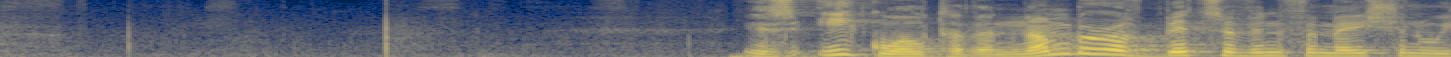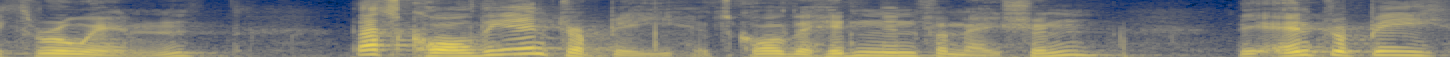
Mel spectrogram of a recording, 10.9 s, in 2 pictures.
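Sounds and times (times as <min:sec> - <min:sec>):
chalk writing on a blackboard: 0:00.0 - 0:01.9
speech: 0:02.8 - 0:10.8.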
